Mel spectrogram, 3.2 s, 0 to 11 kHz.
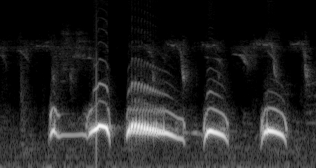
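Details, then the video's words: Lure call of a spotted dove, locally tekukur or derkuku, kuk 2 style for attracting doves: one phrase of a rising coo, a long downslurred purring note, then two short arched coos. "Suara Burung Tekukur Derkuku Kuk 2"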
